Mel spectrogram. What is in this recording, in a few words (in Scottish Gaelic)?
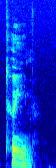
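"tuim", Scottish Gaelic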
